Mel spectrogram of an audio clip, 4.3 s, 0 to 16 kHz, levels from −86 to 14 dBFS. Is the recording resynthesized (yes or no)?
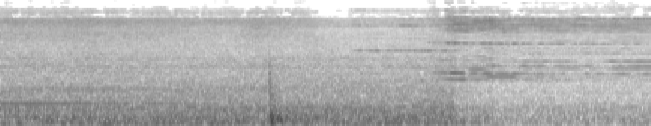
no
